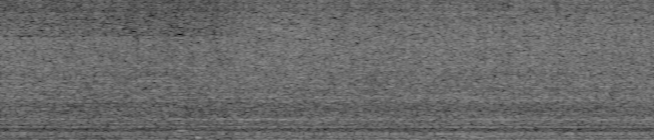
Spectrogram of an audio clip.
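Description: Mushrooms frying on a very high flame in a pot, a steady sizzle.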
